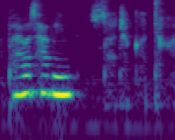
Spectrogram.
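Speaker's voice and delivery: whispered aside; soft whispered admission. Real, not acted. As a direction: hush it like the house is asleep. Whispered aside while reading.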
